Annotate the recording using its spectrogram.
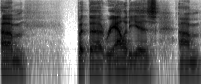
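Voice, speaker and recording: A man with an American accent and a fairly low pitch speaks over a quiet background. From Upstate New York. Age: 60s. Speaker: YouTube guitar channel host. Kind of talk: live stream chat. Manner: casual, many fillers.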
